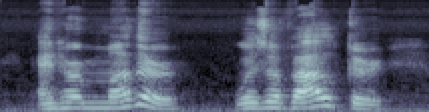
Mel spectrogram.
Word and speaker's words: Valkyrie: And her mother was a Valkyrie. Valkyrie, actually, if you want to roll those R's.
